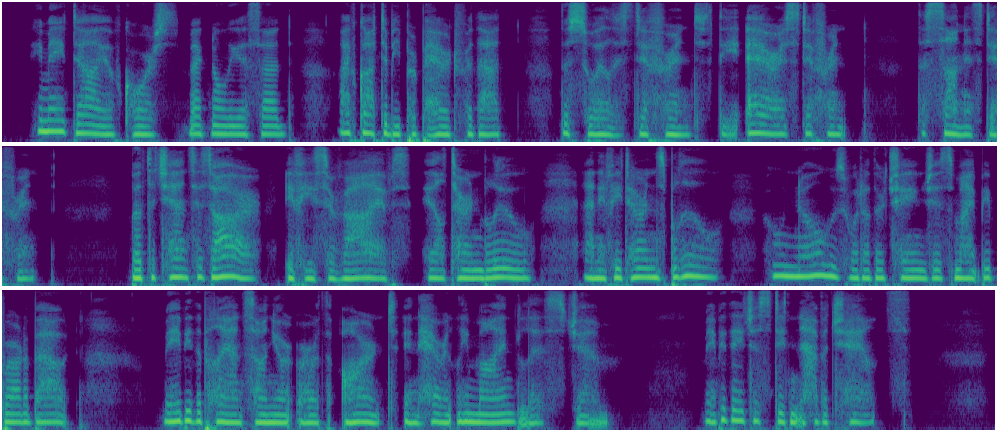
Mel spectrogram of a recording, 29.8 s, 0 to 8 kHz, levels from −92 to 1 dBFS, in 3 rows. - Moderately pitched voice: Yes, medium, 175 Hz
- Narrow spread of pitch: Yes, narrow, 2.0 semitones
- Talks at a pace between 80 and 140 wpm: Yes, slow, 135 wpm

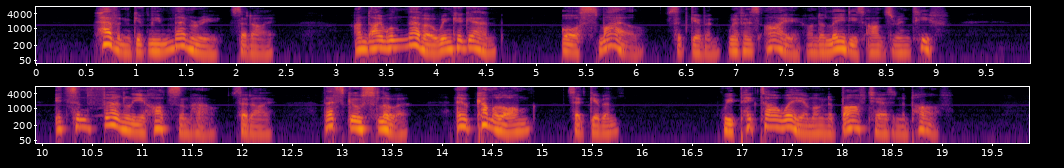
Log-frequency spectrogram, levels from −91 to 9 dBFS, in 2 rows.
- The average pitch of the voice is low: Yes, low, 115 Hz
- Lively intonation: Yes, wide, 7.7 semitones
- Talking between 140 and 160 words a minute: Yes, average, 150 wpm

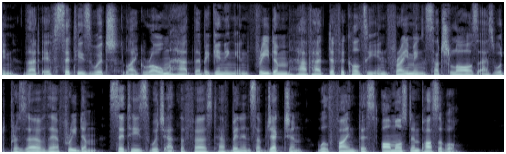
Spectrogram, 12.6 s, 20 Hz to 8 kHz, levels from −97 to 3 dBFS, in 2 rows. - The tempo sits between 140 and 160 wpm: No, average, 175 wpm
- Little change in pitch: No, average, 3.5 semitones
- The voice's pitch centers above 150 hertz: No, very low, 75 Hz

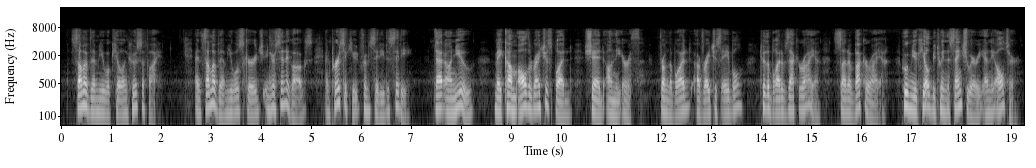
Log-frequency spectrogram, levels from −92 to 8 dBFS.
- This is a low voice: Yes, low, 130 Hz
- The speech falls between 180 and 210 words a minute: Yes, average, 190 wpm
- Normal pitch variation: Yes, average, 3.9 semitones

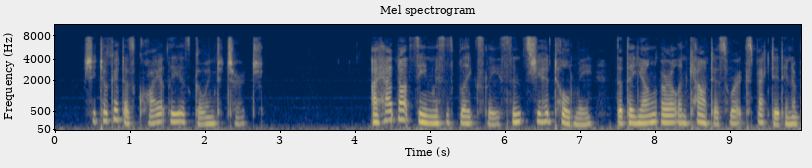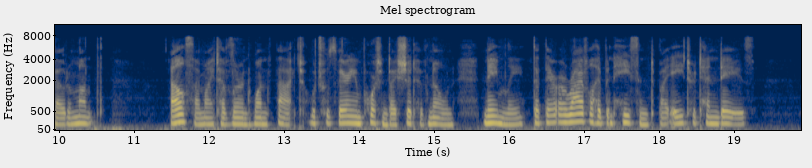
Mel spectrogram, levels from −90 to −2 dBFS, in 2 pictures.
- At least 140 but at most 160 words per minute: No, average, 180 wpm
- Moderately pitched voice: Yes, medium, 175 Hz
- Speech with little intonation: No, average, 3.5 semitones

